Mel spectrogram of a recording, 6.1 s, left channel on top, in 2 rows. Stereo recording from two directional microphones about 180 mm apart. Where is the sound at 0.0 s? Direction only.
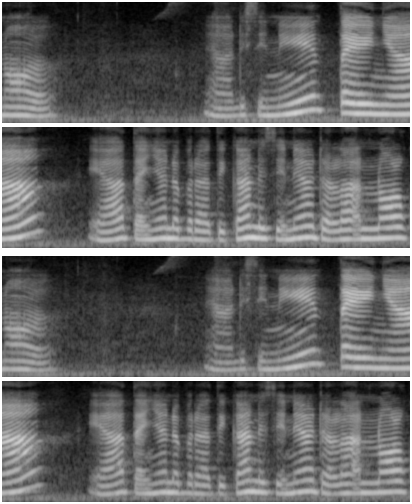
35° left (ahead or behind).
